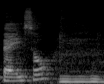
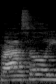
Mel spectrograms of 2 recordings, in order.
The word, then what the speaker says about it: basil: sorry the required basil or should I say basil as the Americans say we Brits say Brazel you say basil right there so here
